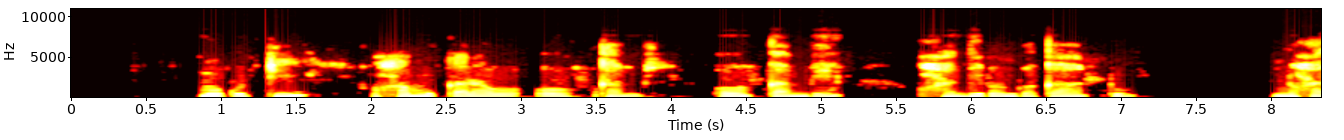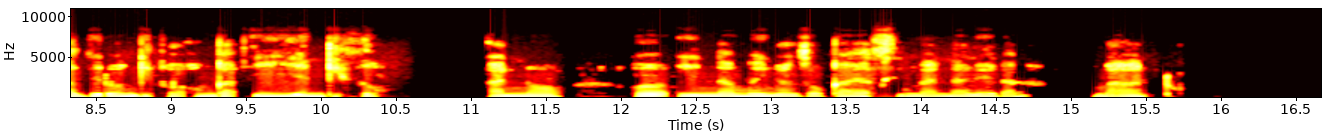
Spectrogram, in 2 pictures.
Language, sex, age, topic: Oshiwambo, female, 18-24, agriculture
